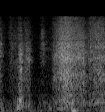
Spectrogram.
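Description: A flat board sliding and rubbing over a work table: a light knock about half a second in, then a longer scraping rub from about a second in.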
